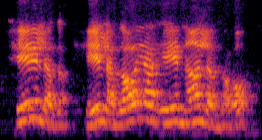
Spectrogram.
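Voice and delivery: ordinary delivery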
